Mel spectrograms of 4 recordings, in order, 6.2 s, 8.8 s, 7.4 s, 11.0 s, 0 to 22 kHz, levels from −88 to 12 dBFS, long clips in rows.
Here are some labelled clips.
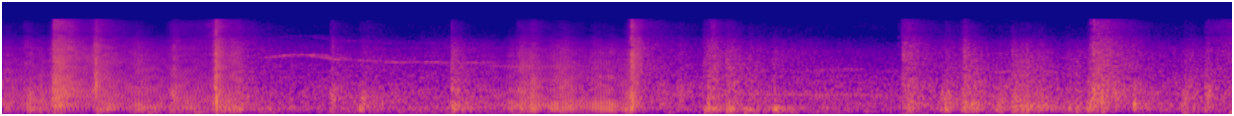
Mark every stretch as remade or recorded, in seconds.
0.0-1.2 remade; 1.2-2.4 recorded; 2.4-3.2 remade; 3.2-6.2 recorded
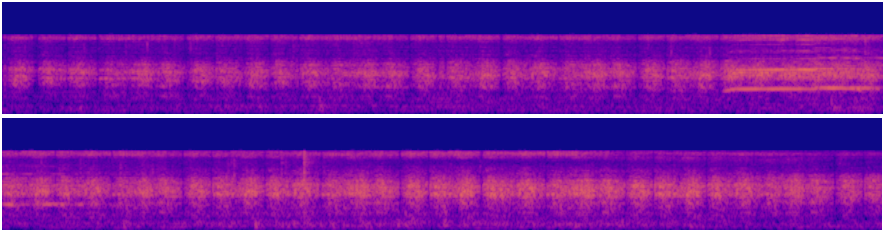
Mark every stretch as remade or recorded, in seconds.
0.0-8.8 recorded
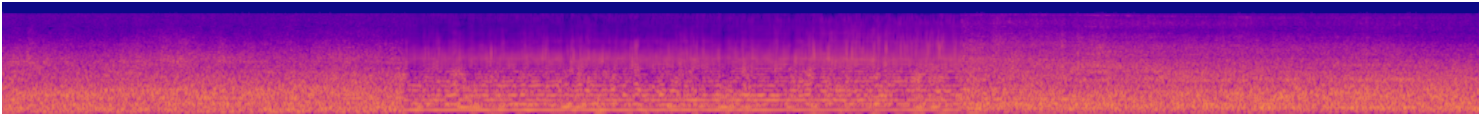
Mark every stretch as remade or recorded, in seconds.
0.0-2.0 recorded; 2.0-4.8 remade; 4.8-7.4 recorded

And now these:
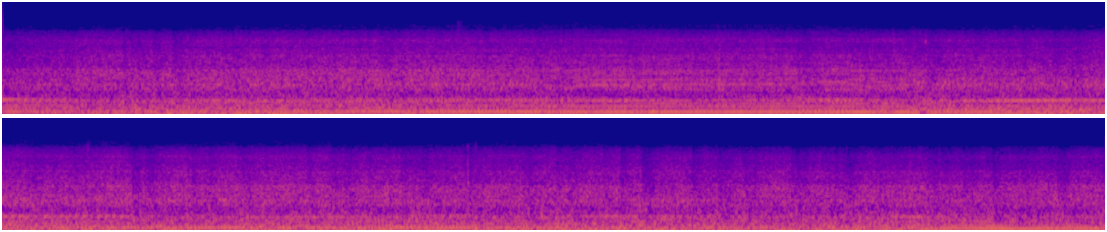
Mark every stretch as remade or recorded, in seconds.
0.0-2.7 recorded; 2.7-4.6 remade; 4.6-11.0 recorded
